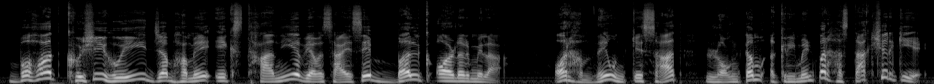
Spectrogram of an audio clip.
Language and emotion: Hindi, happy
